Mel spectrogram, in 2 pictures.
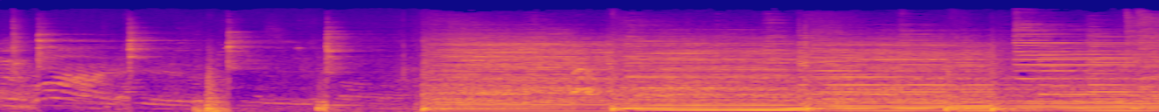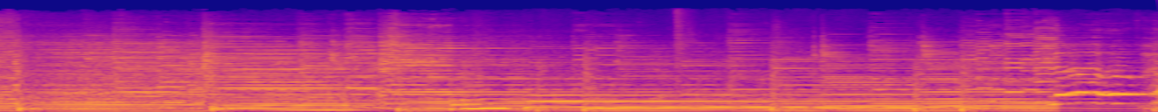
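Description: A live unplugged band starts a song about three seconds in, with guitar chords over drums and bass notes; the first seconds are quieter and patchy.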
